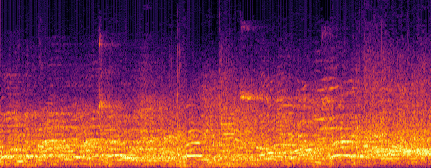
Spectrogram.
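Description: Basketball game in a school gym: many spectators and players talking and calling out over one another, with a basketball bouncing on the hardwood floor.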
